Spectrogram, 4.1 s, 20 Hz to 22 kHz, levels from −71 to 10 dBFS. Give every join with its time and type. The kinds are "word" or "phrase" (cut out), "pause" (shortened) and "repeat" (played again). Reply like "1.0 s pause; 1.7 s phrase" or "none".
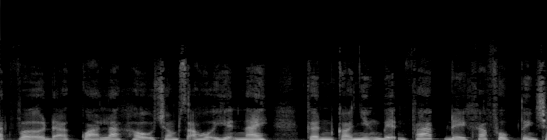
none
